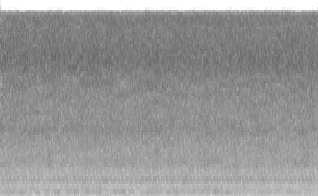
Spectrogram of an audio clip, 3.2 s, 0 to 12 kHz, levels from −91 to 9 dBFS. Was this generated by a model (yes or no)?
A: yes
